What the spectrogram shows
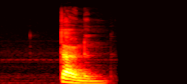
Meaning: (verb) to practice agriculture or horticulture; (noun) plural of tuin
- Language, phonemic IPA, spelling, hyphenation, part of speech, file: Dutch, /ˈtœy̯.nə(n)/, tuinen, tui‧nen, verb / noun, Nl-tuinen.ogg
